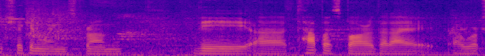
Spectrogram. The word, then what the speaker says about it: tapas: wings from the uh tapas bar that I I work security at the front door. Tapas, that's t a p a s, not topless.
